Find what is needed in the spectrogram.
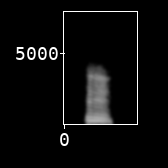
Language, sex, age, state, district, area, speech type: Manipuri, female, 18-30, Manipur, Kangpokpi, urban, conversation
